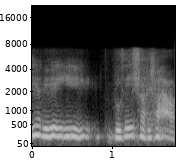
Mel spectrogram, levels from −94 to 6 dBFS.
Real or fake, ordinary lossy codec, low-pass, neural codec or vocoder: fake; AAC, 32 kbps; 7.2 kHz; codec, 16 kHz, 0.5 kbps, FreqCodec, larger model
